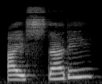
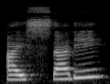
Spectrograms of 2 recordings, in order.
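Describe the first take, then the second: No difference in how they are said.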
